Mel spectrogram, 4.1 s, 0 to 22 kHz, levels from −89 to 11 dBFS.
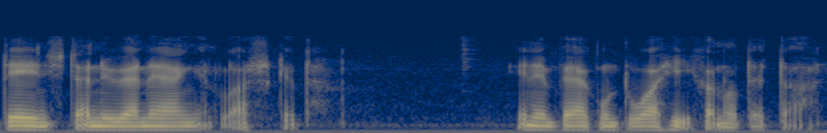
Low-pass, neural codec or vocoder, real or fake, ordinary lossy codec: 7.2 kHz; none; real; none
